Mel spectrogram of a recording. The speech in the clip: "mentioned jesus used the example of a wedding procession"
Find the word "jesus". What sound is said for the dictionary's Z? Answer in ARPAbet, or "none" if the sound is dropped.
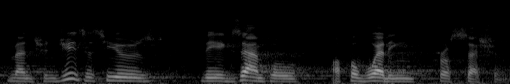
Z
